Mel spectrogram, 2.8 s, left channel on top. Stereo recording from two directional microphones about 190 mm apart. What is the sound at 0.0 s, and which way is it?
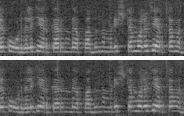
Speech, 45° left (ahead or behind).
